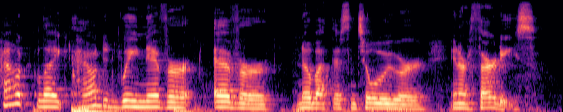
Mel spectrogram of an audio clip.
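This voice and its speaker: A woman with an ordinary speaking voice talks at a fairly slow pace, pitched fairly low. She barely pauses, her loudness stays very even, and her pitch varies in an ordinary way. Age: 50s. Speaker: podcast co-host. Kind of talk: casual chat.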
